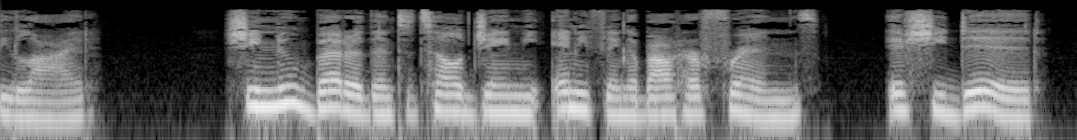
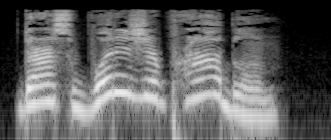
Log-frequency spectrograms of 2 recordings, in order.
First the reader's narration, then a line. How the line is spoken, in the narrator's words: Jamie asked, raising her voice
